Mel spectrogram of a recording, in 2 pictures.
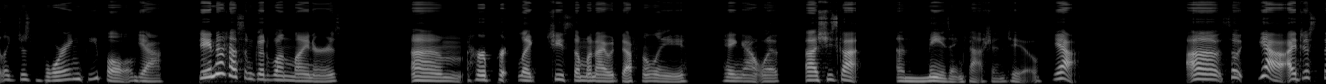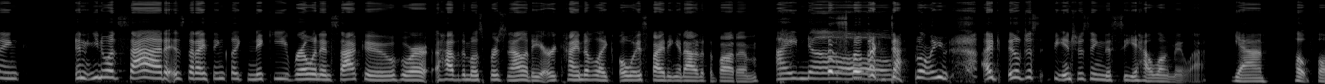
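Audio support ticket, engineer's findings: Imaging from sample-and-hold upsampling, entire clip. Bright metallic fizz over the speech, following its level. Mirror band 8 to 16 kHz, about 18 dB below signal. Fits a 16 kHz source raised to 48 kHz by repeating samples, no smoothing filter.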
